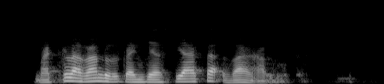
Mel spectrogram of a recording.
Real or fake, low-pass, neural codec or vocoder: fake; 5.4 kHz; codec, 16 kHz, 1 kbps, FunCodec, trained on Chinese and English, 50 frames a second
